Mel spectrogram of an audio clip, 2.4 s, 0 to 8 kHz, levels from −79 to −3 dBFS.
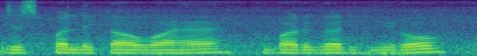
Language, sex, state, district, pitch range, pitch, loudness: Hindi, male, Uttar Pradesh, Shamli, 115-130 Hz, 120 Hz, -16 LUFS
